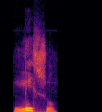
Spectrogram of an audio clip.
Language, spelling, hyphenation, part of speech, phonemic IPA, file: Greek, λύσου, λύ‧σου, verb, /ˈlisu/, El-λύσου.ogg
- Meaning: passive singular perfective imperative of λύνω (lýno)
